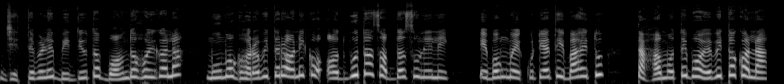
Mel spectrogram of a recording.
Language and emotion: Odia, fearful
